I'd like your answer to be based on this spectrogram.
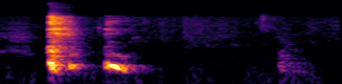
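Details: Two strong voluntary coughs in quick succession, then a quieter third, performed on instruction after three deep breaths in a nursing-school demonstration of effective cough technique with an adult female patient; any sputum is spat into a kidney dish.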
